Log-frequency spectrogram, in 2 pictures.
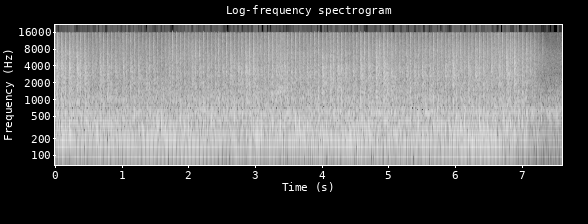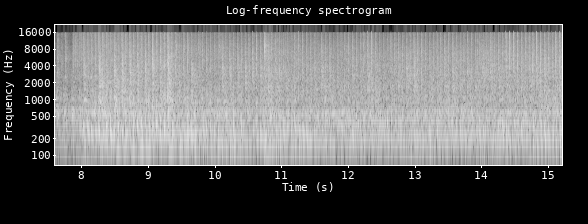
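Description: A carpet cleaning machine hums and whirs steadily as it scrubs a rug.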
